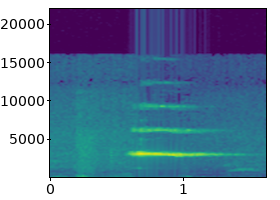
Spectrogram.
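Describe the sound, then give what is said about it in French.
A single loud, piercing high-pitched whistle rings out steadily for under a second, then fades, over faint low room noise. “Alors, euh, bon, euh, déjà, le sifflement avait une question”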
